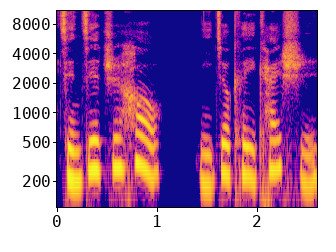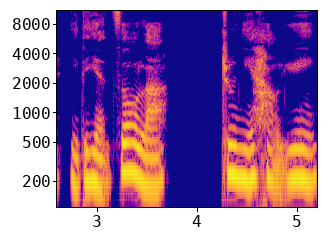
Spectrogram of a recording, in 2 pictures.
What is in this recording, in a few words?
performance with intro chinese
